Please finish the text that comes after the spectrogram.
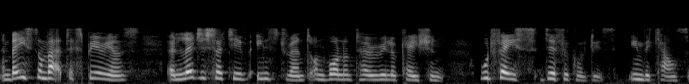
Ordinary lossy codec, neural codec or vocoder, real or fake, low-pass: none; codec, 16 kHz, 2 kbps, X-Codec, WavLM features, trained on Multilingual LibriSpeech; fake; 5.4 kHz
